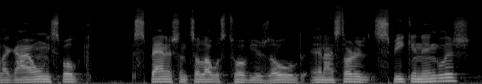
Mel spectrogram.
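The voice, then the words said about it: New York accent, non-native speaker. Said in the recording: “this New York accent, but at the same time, like, second language. So it came out, like, very mumbly. ... people are like, are you from New York?”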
